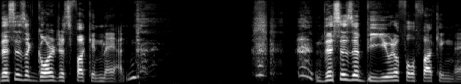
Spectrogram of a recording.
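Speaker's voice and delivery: talking through laughter. Gushing about an actor one has a crush on, laughing while talking. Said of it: "I don't know why I'm laughing".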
